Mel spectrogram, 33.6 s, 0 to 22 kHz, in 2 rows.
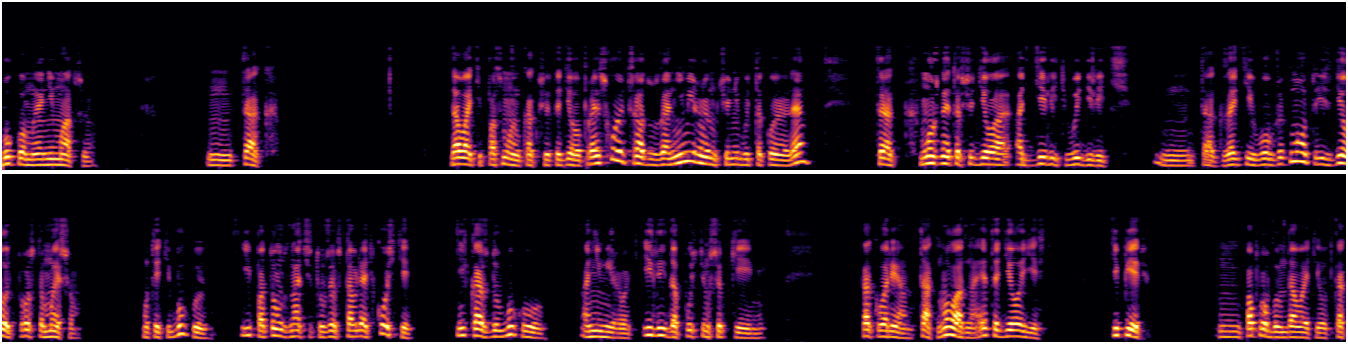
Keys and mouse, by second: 5.4-6.4 drag, 12.8-14.8 drag, 15.2 click, 32.7 click.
